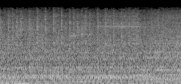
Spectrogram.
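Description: The engine of the chaoticradio.com traffic helicopter, throttled up to warm up before going airborne, runs loud and steady, a buzzing, rattly drone with a low humming undertone that holds an even level throughout, with no one speaking.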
